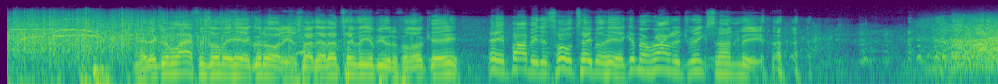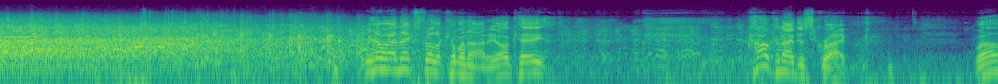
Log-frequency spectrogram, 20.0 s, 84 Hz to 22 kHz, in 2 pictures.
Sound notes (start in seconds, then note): 0.0 audience cheering and applauding; 0.8 microphone thuds; 7.5 chuckling; 9.1 audience laughing and clapping; 15.9 audience laughing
